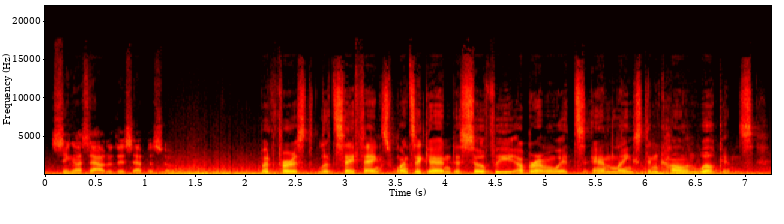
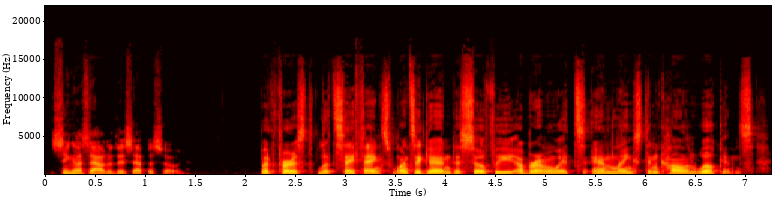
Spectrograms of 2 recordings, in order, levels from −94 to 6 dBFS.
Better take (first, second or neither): second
